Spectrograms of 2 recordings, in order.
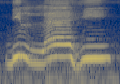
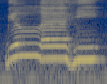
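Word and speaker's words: بِاللهِ: Selanjutnya yakni billahi. Sahabat rahimakumullah, sering terjadi kekeliruan ketika mengucap billahi, yakni lidah tampak keluar. Billahi ini kurang tepat. Yang tepat adalah lam berada di dalam. Billah tepat di makhrajul huruf lam.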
